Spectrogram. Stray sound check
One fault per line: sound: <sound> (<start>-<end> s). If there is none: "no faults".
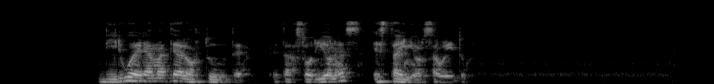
no faults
